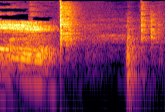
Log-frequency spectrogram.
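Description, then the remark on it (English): Dice are rerolled onto a hard table, clattering in a few sharp clacks, a quick burst followed by smaller bounces, right after a brief stretch of someone talking. “Reroll on the table.”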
